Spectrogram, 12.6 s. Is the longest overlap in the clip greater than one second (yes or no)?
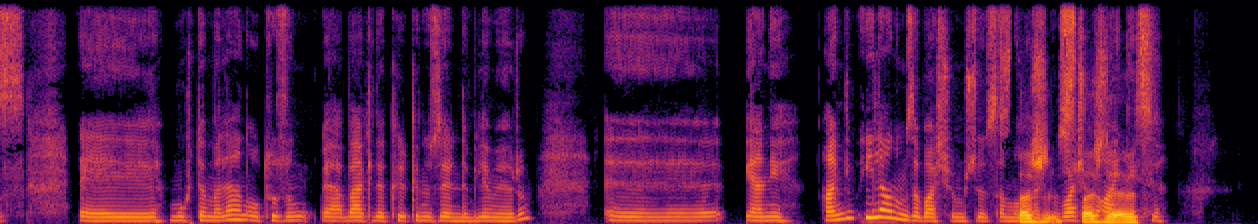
yes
